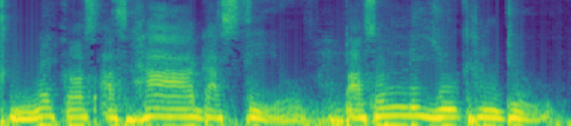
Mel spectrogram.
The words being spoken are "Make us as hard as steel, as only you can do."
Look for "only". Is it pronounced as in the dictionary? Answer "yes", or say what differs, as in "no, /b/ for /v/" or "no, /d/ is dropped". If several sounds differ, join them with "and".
yes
